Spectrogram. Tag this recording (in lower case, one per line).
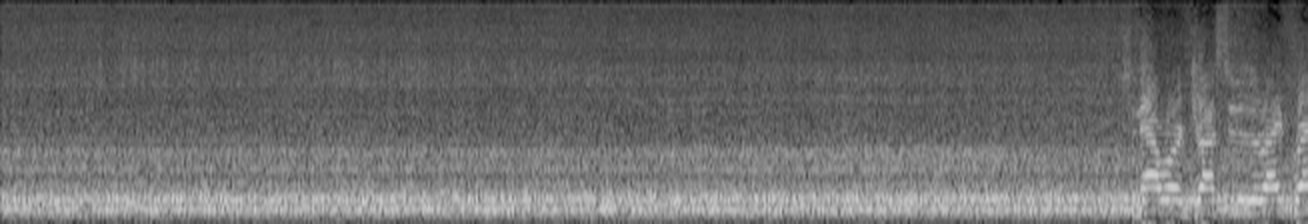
inside a small room
speech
